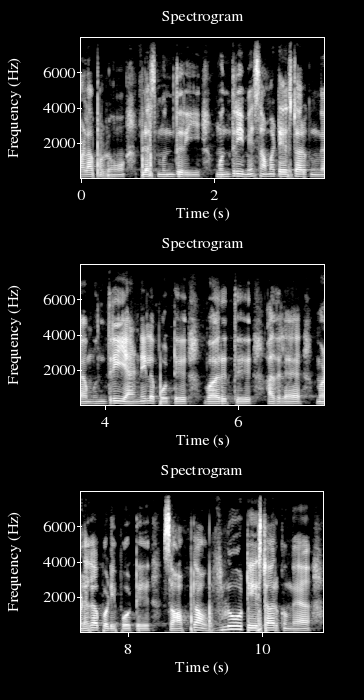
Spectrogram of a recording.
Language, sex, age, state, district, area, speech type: Tamil, male, 18-30, Tamil Nadu, Cuddalore, rural, spontaneous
